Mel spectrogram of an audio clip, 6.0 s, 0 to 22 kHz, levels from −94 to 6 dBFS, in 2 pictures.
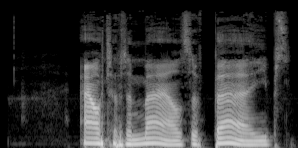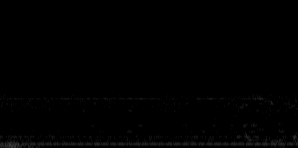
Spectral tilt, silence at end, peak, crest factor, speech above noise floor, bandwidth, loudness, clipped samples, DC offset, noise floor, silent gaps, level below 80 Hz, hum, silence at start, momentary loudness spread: -7.5 dB/octave; 3.15 s; -2 dBFS; 20 dB; 67 dB; 14.5 kHz; -17 LUFS; under 0.1%; under 0.1%; -83 dBFS; none; -40 dBFS; none; 0.85 s; 7 LU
